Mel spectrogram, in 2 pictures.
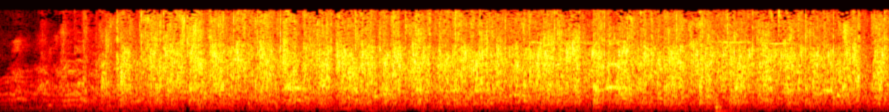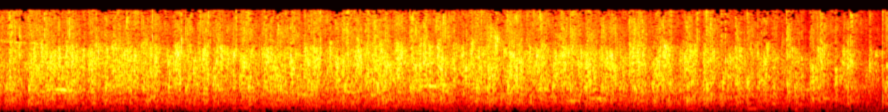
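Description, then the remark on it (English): Sustained applause from a large audience, a dense, steady wash of clapping that starts quickly and holds at full loudness for about twenty seconds without letting up. “Don't applause.”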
